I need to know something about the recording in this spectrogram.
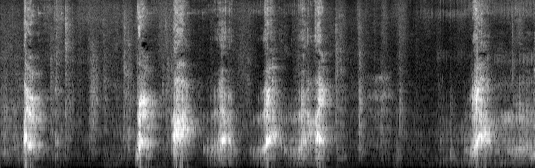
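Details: Pet bulldog indoors, barking excitedly as soon as a camera starts recording; about eight sharp, harsh barks in uneven bursts, some doubled, with short pauses between them.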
